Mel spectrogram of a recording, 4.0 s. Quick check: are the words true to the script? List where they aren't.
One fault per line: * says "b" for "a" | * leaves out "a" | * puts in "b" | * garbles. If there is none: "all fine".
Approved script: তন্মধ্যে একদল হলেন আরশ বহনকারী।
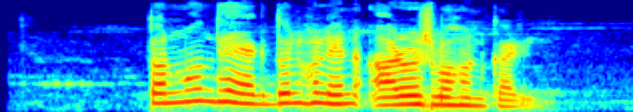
all fine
